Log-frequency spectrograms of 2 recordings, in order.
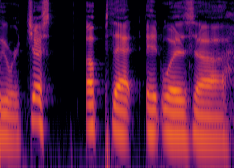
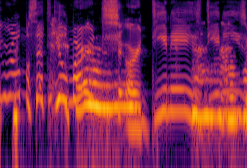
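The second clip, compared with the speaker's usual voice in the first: annoyed complaint, laughing; 12 semitones higher, 5 dB louder than usual. Retold or imitated. Driver annoyed, retold.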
